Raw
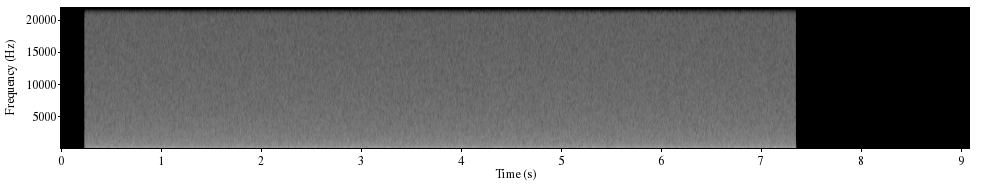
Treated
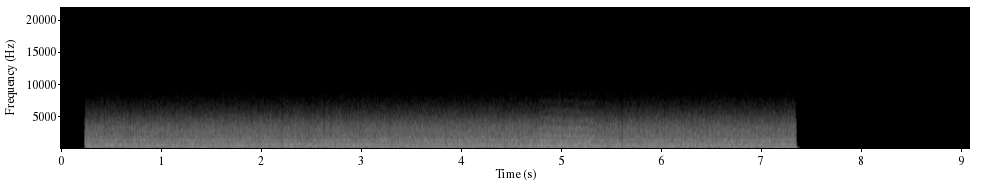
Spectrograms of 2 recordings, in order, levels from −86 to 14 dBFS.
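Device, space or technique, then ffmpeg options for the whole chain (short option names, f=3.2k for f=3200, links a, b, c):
barber-pole flanger into a guitar amplifier: -filter_complex "[0:a]asplit=2[a][b];[b]adelay=5.2,afreqshift=-0.56[c];[a][c]amix=inputs=2:normalize=1,asoftclip=type=tanh:threshold=-27.5dB,highpass=110,equalizer=f=130:t=q:w=4:g=3,equalizer=f=630:t=q:w=4:g=9,equalizer=f=1.3k:t=q:w=4:g=6,lowpass=f=3.6k:w=0.5412,lowpass=f=3.6k:w=1.3066,asettb=1/sr,asplit=3[d][e][f];[d]atrim=end=4.794[g];[e]atrim=start=4.79:end=5.34,asetpts=PTS-STARTPTS,afade=t=in:d=0.004:c=qsin,afade=t=out:st=0.546:d=0.004:c=qsin,aecho=1:1:4.6:0.79,atrim=end_sample=24255[h];[f]atrim=start=5.336[i];[g][h]acrossfade=d=0.004:c1=hsin:c2=qsin[j];[j][i]acrossfade=d=0.004:c1=qsin:c2=hsin,volume=-3dB"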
